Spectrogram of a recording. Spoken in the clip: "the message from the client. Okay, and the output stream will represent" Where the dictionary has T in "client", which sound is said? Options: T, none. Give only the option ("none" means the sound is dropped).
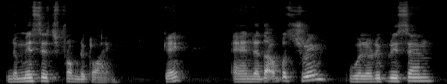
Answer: none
